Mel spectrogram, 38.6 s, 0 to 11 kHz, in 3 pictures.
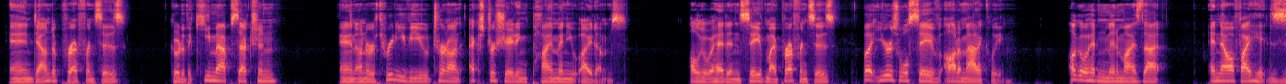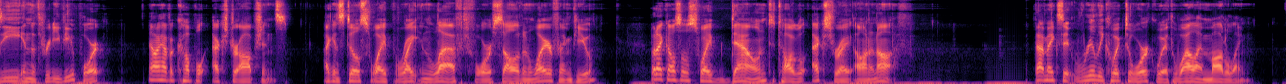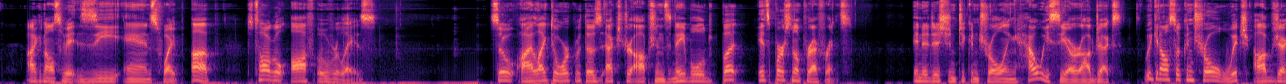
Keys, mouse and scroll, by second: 13.6 z, 17.3 z, 19.2 z, 21.1 z, 21.8 z, 22.7 z, 23.9 middle click, 24.3-24.9 scroll up 2, 26.2 z, 28.2-28.9 scroll down 2, 28.9 z, 29.5 z, 30.3 z.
